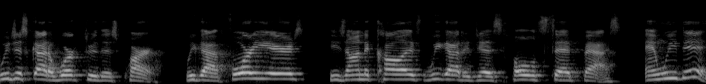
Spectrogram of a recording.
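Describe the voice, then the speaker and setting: A woman with a plain, everyday voice talks fairly slowly, her pitch fairly high and its variation ordinary. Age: 60s. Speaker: podcast guest. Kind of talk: casual interview chat.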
